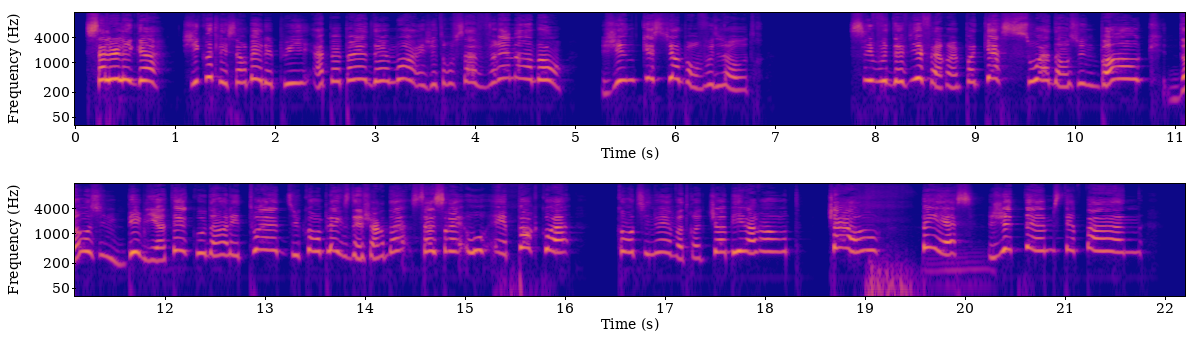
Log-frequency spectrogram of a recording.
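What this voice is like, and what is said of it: Put-on character voice. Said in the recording (French): “Je vais prendre une voix.”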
